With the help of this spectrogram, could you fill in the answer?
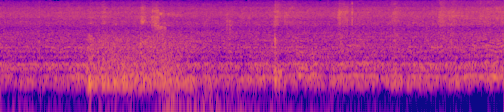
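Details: Mass of honey bees humming as colonies are split into new hives, a thick, steady buzz with light tapping sounds.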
